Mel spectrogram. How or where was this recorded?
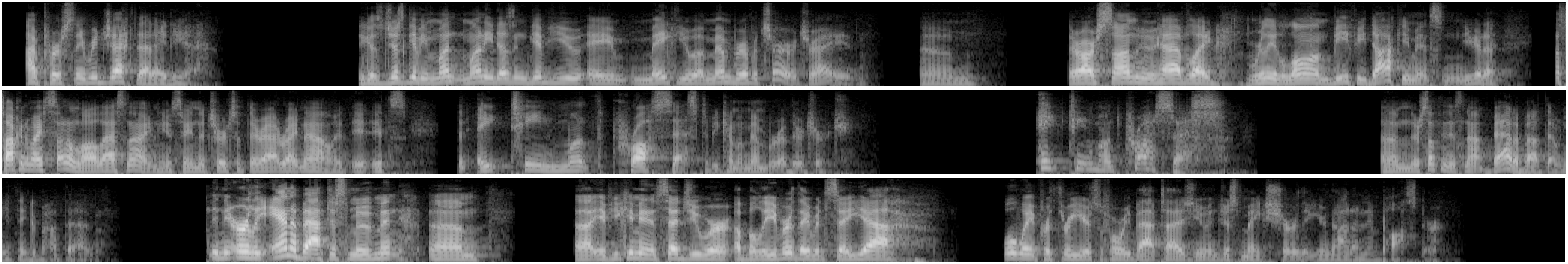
large echoing room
